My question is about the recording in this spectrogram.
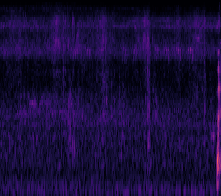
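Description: Footsteps swishing through wet grass over a steady high drone of insects; a person coughs loudly right at the end.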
